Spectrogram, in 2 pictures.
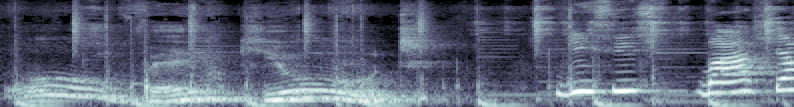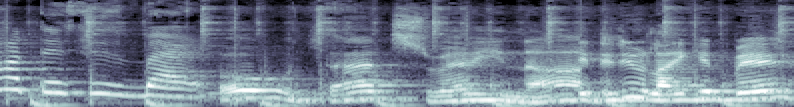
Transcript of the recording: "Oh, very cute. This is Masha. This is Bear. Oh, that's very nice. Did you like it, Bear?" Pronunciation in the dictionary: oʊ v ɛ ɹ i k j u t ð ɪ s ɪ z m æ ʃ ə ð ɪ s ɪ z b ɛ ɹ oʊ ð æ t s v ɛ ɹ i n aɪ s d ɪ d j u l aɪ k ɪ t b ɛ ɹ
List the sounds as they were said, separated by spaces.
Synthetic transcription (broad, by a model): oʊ v ɛ ɹ i k j u t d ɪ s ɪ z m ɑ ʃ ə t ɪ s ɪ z b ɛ oʊ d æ t s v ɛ ɹ i n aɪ d ɪ d j u l aɪ k ɪ t b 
